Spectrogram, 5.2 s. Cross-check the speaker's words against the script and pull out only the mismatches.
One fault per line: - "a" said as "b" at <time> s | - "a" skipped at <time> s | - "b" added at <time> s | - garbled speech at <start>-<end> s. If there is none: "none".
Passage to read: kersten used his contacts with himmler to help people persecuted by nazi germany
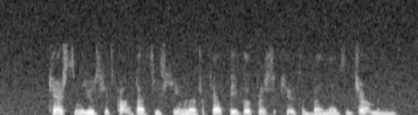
none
